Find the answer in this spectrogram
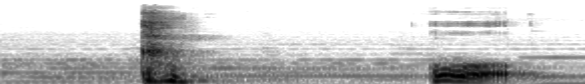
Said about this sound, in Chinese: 黑火咳嗽一声沉声说道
